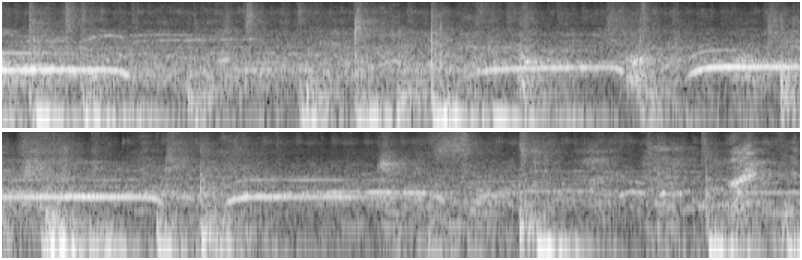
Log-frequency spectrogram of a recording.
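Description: Dance music with a pulsing bass beat and several long held notes, each sliding up at its start and dropping away at its end.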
